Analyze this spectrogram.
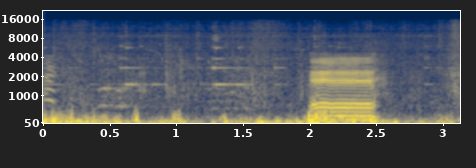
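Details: A single loud, nasal, rich-toned goat bleat lasting about half a second breaks through near the end, after low rumbling and scattered knocks on a goat farm.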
